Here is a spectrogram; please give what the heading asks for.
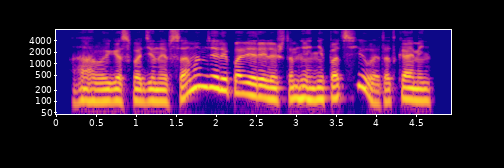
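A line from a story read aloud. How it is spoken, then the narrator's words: Laughing. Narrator (Russian): засмеялся Усун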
